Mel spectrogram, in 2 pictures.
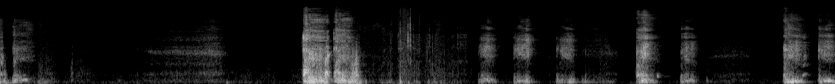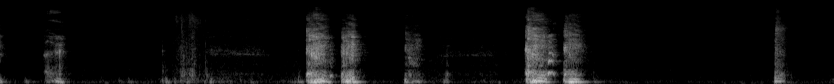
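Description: Repeated harsh cough bursts in quick clusters, about twenty-five coughs with brief gaps for breath: a prolonged coughing fit.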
